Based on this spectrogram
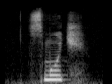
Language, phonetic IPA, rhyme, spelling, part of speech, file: Russian, [smot͡ɕ], -ot͡ɕ, смочь, verb, Ru-смочь.ogg
- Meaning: to be able, to manage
